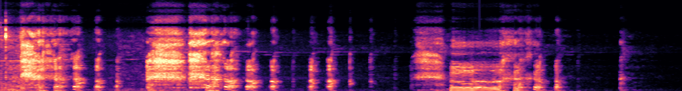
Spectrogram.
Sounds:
Laughter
